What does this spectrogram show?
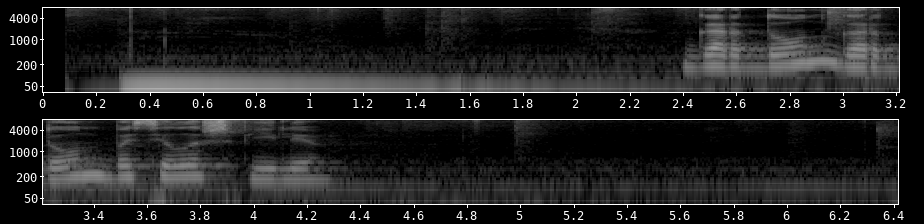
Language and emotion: Russian, neutral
